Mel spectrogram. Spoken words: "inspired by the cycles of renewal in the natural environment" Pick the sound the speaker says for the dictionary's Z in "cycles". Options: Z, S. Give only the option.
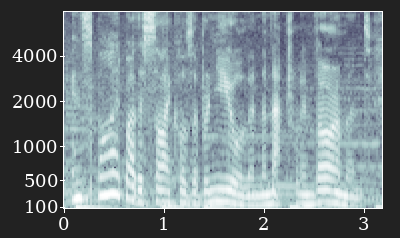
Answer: Z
